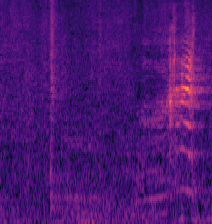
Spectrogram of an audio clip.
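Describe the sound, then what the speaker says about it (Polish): A half-feral cat, a tough outdoor tom, gives a faint short meow near the end, preceded by a brief soft sound, in a quiet outdoor setting. "to jest taki półdziki kot"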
